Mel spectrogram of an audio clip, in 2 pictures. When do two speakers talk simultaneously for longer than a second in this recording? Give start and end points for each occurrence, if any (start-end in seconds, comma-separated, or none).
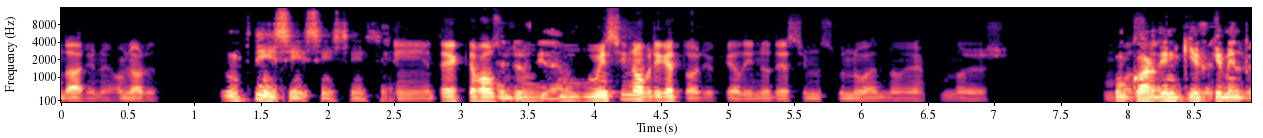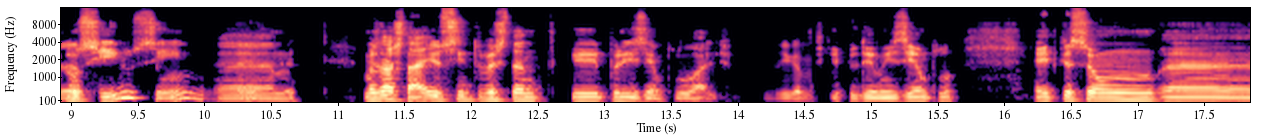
7.9-9.1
